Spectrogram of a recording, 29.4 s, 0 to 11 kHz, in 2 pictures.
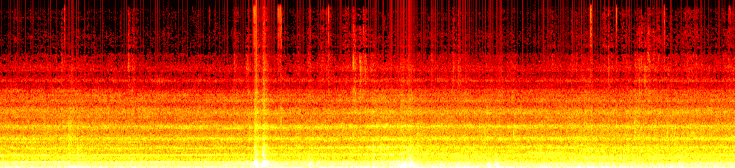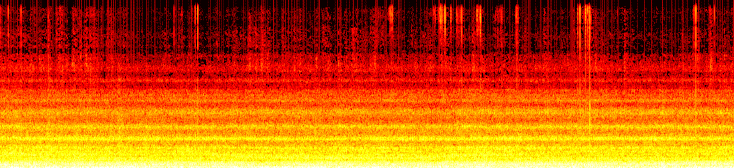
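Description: JR West 223 series 2000 electric train running, heard from the driver's cab: a steady rumble of wheels on rail with faint steady motor tones. About five seconds in come two sharp knocks close together, and a weaker bump about three seconds later.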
